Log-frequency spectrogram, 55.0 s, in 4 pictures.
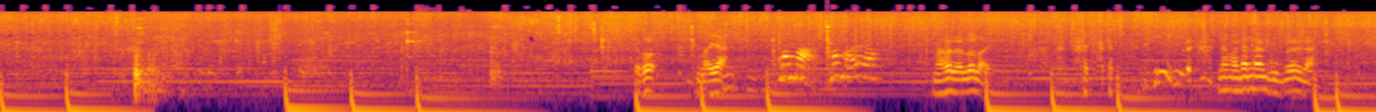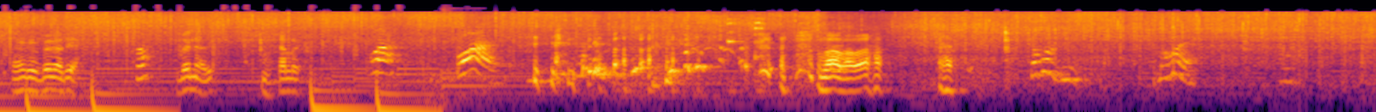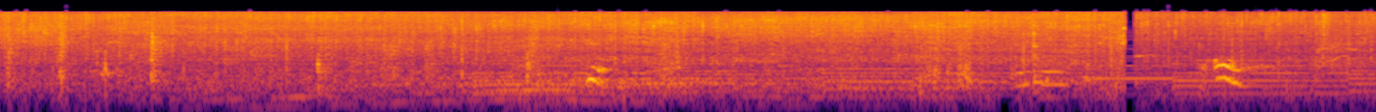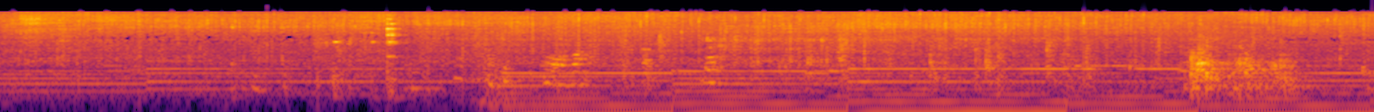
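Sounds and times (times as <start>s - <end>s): bass line: 0.0s - 1.6s, 2.9s - 5.5s, 6.4s - 8.8s, 9.9s - 12.5s, 13.2s - 15.6s, 16.9s - 18.4s, 46.2s - 55.0s
quiet tune: 0.0s - 21.3s, 45.4s - 55.0s
food sizzling in frying pan: 0.0s - 55.0s.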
